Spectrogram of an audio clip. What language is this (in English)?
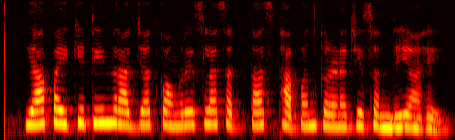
Marathi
